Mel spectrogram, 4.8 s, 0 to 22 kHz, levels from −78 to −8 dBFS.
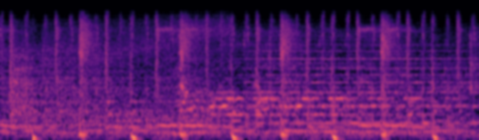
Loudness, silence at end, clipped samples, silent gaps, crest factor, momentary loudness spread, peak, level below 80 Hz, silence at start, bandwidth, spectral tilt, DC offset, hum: -30 LUFS; 0 s; under 0.1%; none; 18 dB; 4 LU; -14 dBFS; -42 dBFS; 0 s; 16.5 kHz; -3 dB/octave; under 0.1%; none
